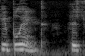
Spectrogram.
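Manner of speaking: ordinary delivery, nothing marked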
